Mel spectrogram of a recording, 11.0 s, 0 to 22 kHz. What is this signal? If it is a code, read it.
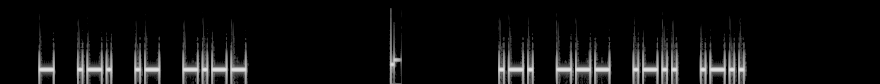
Morse code, heard as a keyed tone, about 20 wpm, spaced as for 16 wpm, 700 Hz. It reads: TRAY ROLL
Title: 256 Lesson 42a - Words 12-20wpm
